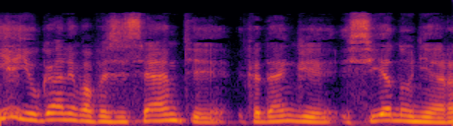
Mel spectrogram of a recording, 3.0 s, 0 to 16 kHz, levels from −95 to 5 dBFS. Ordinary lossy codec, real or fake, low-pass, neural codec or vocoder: AAC, 48 kbps; real; 10.8 kHz; none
